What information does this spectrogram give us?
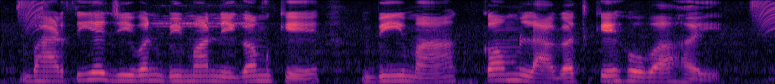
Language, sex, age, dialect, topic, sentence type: Magahi, male, 41-45, Western, banking, statement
